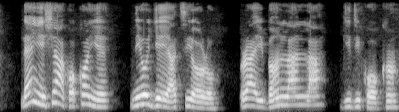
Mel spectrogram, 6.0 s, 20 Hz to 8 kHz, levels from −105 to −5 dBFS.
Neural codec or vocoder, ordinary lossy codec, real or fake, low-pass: none; none; real; 7.2 kHz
